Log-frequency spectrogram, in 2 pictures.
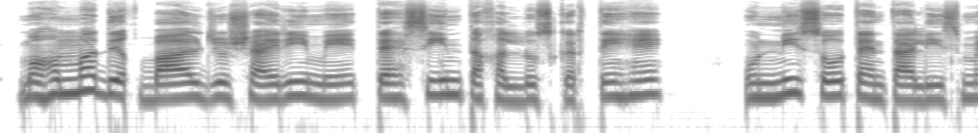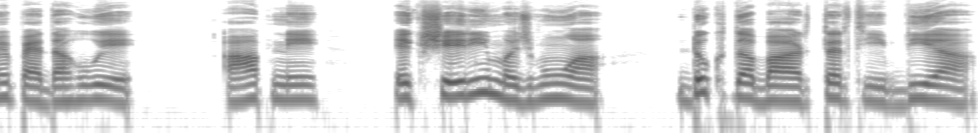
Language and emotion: Urdu, neutral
